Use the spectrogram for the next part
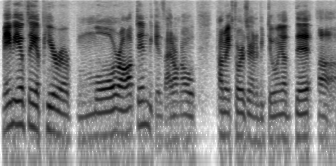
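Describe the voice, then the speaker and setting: A man's voice: mid-range voice, fairly quick, sharp tone, a little hiss or hum. A man reading fan fiction and giving casual, rambling commentary, often repeating and restarting his phrases. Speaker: fan fiction reader and reviewer.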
